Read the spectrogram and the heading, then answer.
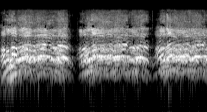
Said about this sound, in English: He raises his weapon and joins the cheering.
